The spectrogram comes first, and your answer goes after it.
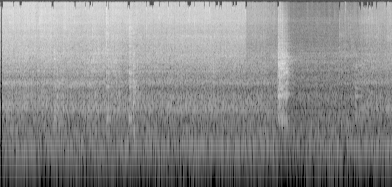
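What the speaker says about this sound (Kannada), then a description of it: "ಸೊ ಈಗ ಅದನ್ನು ಹಾಕ್ಕೊಂಡು ಈಗ ಫ್ರೈ ಮಾಡ್ತಾ ಇದ್ದೀನಿ" Ginger garlic paste and chopped tomatoes fry in a pan with a steady, close sizzle that holds throughout, broken by a brief louder clatter near the end; no one speaks.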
